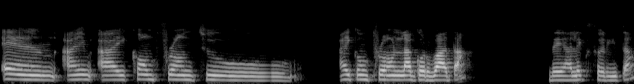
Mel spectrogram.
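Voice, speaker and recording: A woman speaks with a Spanish accent at a very slow pace. Her pitch is fairly high and her intonation fairly even. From Spain. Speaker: actress. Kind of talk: casual group video call. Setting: video call. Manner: halting.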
